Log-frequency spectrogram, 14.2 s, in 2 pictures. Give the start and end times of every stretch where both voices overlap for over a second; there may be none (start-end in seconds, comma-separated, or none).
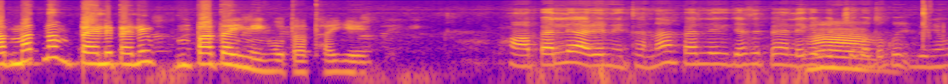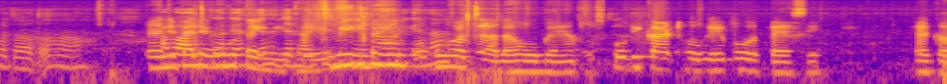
8.4-10.5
